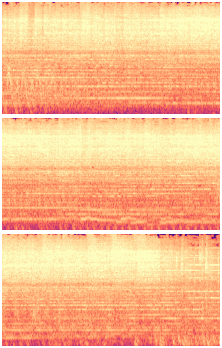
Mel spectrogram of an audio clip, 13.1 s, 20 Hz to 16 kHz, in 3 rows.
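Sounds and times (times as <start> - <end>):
electric guitar melody: 0.0 - 13.0
live rock band playing: 0.0 - 13.0.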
